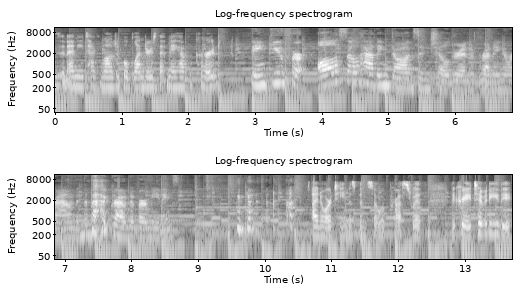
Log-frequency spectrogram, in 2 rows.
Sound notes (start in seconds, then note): 9.6 laughs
